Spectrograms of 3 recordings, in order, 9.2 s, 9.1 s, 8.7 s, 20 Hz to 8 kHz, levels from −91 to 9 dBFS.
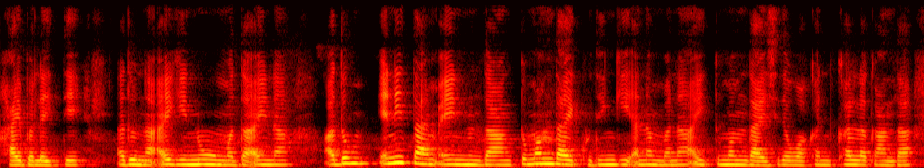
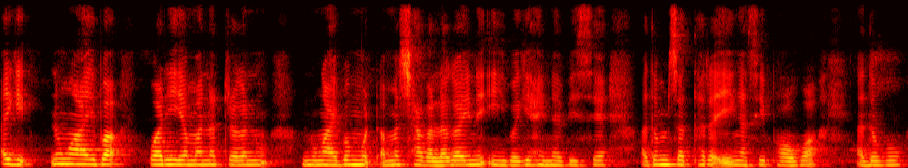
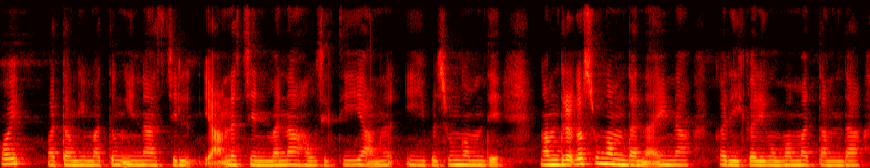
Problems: background sounds at intervals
